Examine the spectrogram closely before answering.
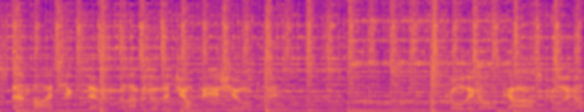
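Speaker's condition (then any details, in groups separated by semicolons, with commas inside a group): No condition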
